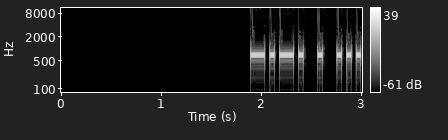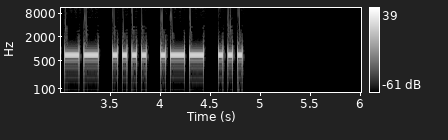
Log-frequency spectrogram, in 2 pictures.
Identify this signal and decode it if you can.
Morse code, heard as a keyed tone, about 25 wpm, 700 Hz. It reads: CE3HWS
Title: DXCC-100 Call Signs - 6 Characters - Repeated 3x - 25wpm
